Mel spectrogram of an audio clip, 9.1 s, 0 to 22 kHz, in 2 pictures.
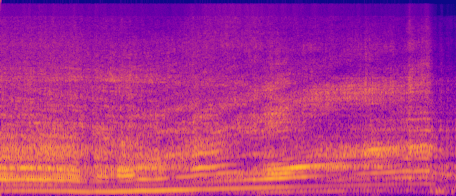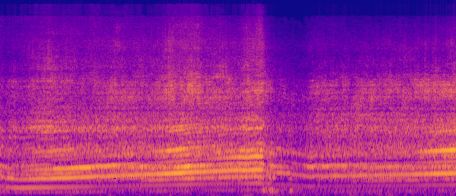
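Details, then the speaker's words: Ferrari F430 on a road test after the pops-and-bangs tune that caused surging was removed: strong, clean pulls with pitch climbing smoothly through each gear and even lifts between them; no stumbling or surging. "well it sounds like it's not doing the surging so that was the problem is the original tune they're trying to do some of the pops and bangs"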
